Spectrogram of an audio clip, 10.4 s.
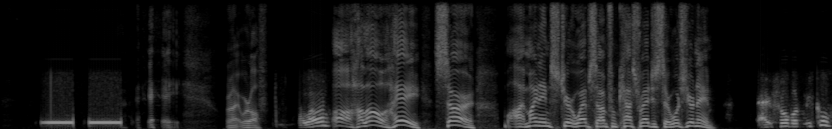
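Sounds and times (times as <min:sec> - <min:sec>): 
telephone ringing on an outgoing call: 0:00.5 - 0:01.5
speech: 0:01.8 - 0:10.4.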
